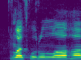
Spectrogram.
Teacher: اللہ کے نام کو موٹا کر کے پڑھیں گے اور کھینچ کے ہی پڑھیں گے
